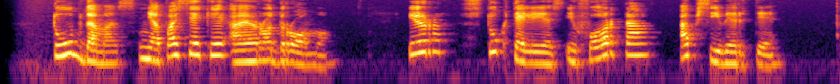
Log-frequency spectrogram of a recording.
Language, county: Lithuanian, Panevėžys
